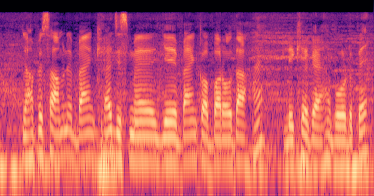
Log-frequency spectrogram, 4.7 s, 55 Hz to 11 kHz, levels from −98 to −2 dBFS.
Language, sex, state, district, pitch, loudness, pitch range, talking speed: Hindi, male, Bihar, Samastipur, 140 Hz, -15 LUFS, 130-145 Hz, 220 wpm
